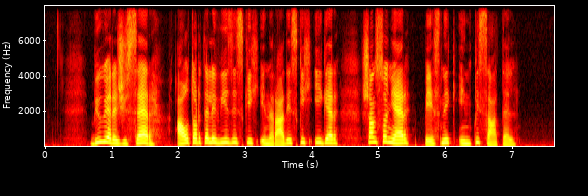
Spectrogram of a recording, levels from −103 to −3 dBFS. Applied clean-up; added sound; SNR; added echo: none; none; none; none.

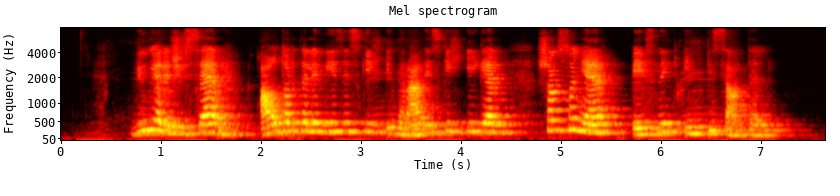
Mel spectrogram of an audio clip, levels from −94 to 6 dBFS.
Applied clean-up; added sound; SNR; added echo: neural separator model SepFormer DNS4.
